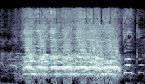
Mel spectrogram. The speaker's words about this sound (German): For a while in Gaza, the sound of mourning was everywhere. The sounds of sadness and anger.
